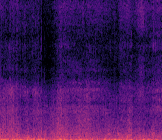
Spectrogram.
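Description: Wind buffeting an outdoor microphone: a steady, heavy low rush of wind noise with no clear pitch.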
